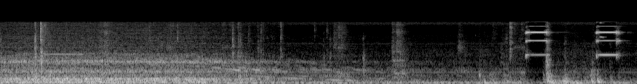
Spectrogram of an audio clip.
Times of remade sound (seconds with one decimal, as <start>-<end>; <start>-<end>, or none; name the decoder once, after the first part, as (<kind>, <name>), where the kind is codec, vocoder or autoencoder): 1.2-3.9 (vocoder, BigVGAN v2)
